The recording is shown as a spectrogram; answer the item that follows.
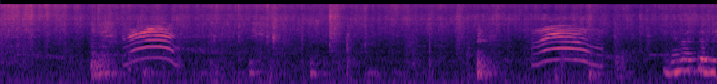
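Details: Cat meowing twice, each call a smooth arched tone lasting about a second, a few seconds apart, with a shorter chirpy vocalisation at the end and a constant hissing background.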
